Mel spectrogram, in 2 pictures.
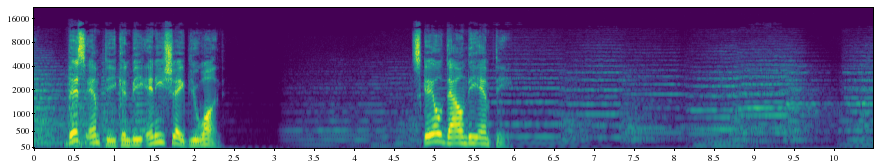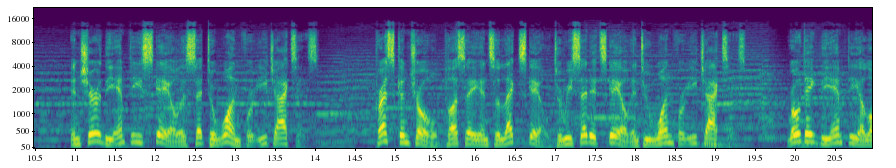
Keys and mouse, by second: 3.5-4.6 ctrl+middle drag, 4.6 s, 5.5-6.3 ctrl+middle drag, 6.3 s, 7.7 F2, 10.8 click, 11.6 click, 12.1 n, 13.3-14.4 shift+middle drag, 15.4 ctrl+a, 16.9 ctrl+a, 19.5-20.9 drag.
